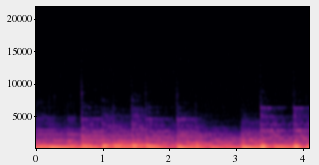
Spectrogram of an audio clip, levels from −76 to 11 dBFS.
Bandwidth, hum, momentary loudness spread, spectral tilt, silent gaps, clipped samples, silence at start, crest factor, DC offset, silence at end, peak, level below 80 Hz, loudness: 6.8 kHz; none; 4 LU; -10 dB/octave; none; under 0.1%; 0 s; 14 dB; under 0.1%; 0 s; -2 dBFS; -32 dBFS; -17 LUFS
